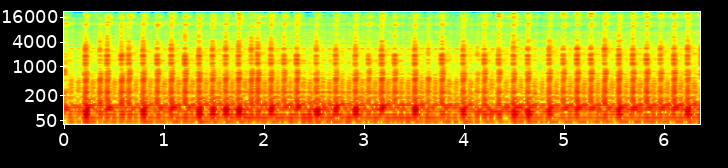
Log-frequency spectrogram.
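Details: Miniature Lister D working petrol engine (OKMO/Retrol), first run after first-pull start, with fresh sump oil, petrol and hopper cooling water: quick, steady chuffing beats with a crisp exhaust bark, no misses or stray knocks. Healthy single running evenly, normal.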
